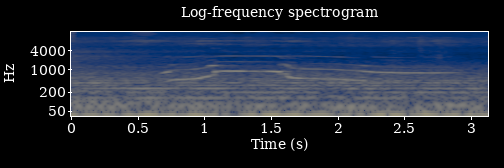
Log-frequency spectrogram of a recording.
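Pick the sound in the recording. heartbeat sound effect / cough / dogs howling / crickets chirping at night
dogs howling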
